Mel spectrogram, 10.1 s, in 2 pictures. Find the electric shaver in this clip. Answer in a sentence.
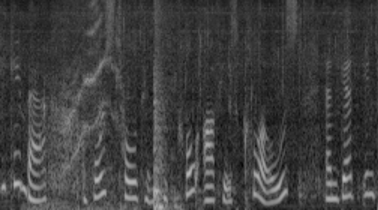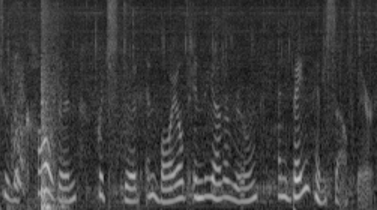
The electric shaver can't be heard in this clip.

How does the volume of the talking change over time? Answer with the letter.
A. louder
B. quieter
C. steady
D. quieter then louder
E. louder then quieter
C.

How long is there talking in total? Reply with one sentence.
The talking can be heard for 10 seconds in total.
